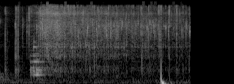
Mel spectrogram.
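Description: Crushed garlic with its skin still on, plus cumin, hits hot oil for a pepper rasam, giving a loud, close, hissing sizzle with a brief low thump near the end before it cuts off.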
